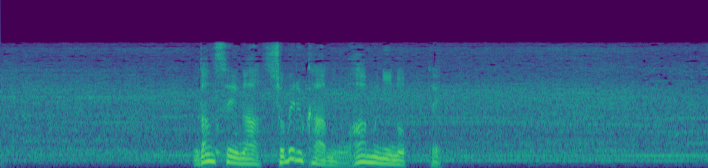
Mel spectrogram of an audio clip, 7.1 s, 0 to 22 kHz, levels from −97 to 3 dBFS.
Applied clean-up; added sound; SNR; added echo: none; none; none; none.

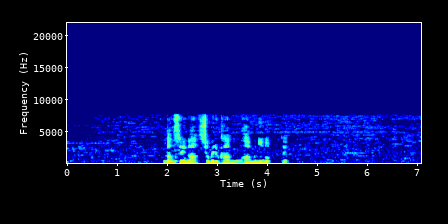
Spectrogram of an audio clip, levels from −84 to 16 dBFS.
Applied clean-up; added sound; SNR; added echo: classical method Wiener filter.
